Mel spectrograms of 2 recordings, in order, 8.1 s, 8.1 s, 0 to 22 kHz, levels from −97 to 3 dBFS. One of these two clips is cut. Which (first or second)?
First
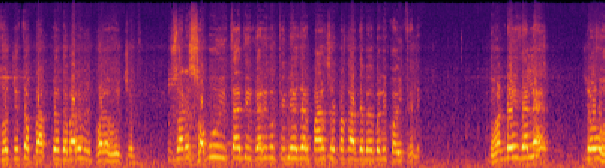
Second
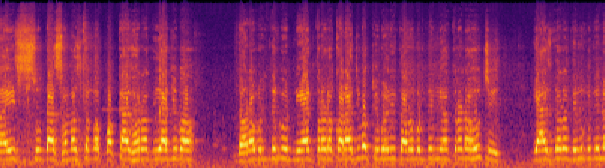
first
